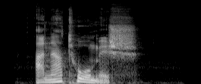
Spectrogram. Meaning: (adjective) anatomic, anatomical; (adverb) anatomically
- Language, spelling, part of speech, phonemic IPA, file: German, anatomisch, adjective / adverb, /anaˈtoːmɪʃ/, De-anatomisch.ogg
